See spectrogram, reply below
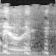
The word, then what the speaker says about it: Mirren: It's like Arden Marine. It's Arden Mirren. – Yeah. – It's Mirren.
